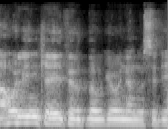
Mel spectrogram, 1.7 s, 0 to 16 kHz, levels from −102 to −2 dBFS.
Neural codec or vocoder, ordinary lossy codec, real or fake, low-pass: none; AAC, 48 kbps; real; 14.4 kHz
